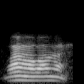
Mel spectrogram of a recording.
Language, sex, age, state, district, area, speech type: Tamil, male, 60+, Tamil Nadu, Thanjavur, rural, conversation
